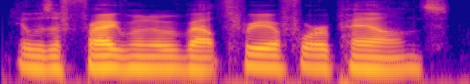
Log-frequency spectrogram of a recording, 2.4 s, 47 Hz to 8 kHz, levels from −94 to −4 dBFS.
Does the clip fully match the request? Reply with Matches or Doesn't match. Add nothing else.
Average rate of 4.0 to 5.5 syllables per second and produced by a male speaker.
Doesn't match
